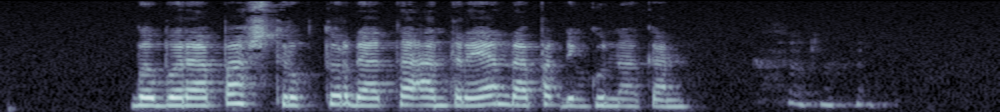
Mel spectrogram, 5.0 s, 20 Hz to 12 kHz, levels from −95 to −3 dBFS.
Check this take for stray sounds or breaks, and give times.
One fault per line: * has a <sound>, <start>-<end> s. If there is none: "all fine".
* has a laugh, 3.8-4.5 s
